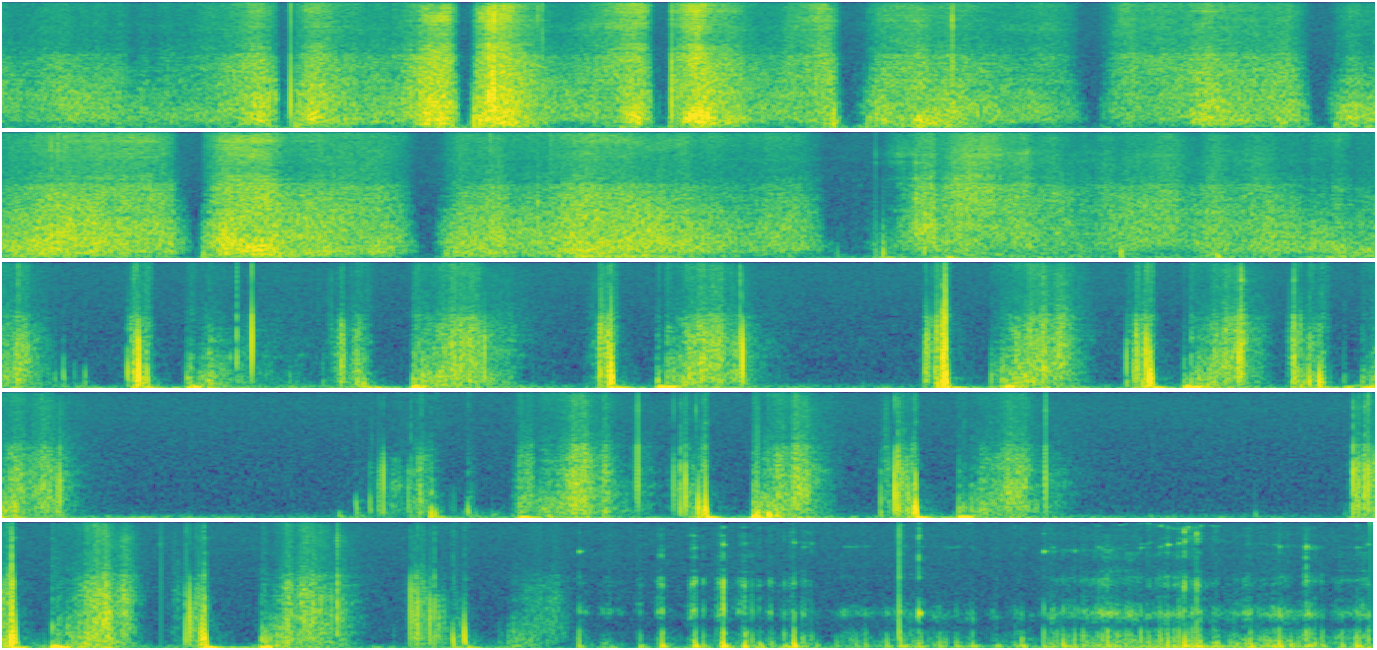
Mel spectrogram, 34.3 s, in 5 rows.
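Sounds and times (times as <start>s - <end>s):
faint low rumble: 0.0s - 34.3s
intense mic tapping and scratching: 18.4s - 21.0s, 22.4s - 25.9s, 27.4s - 34.3s.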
